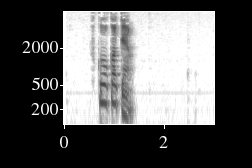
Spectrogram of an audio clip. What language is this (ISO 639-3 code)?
jpn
